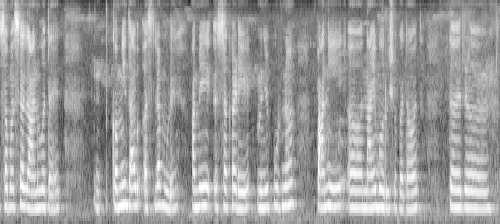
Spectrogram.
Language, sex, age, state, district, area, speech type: Marathi, female, 18-30, Maharashtra, Bhandara, rural, spontaneous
